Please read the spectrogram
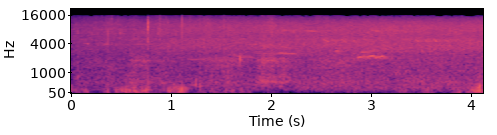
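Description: Quiet rural outdoor ambience: a few soft low thuds in the first second or so, then a faint steady background with a few short bird chirps near the middle.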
